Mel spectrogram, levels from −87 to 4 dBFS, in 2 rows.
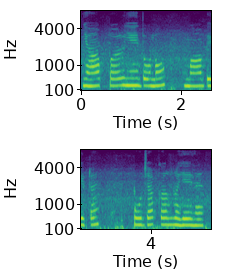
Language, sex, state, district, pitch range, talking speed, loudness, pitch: Hindi, female, Uttar Pradesh, Saharanpur, 245-255 Hz, 115 wpm, -12 LUFS, 250 Hz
